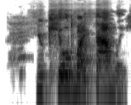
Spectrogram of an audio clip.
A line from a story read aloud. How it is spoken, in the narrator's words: spoke in my ear through gritted teeth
